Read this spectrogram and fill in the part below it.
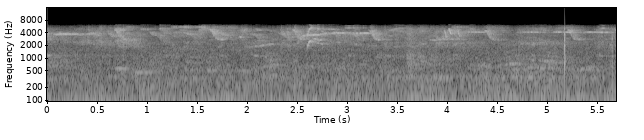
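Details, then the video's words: Dense run of high, rapid chirps and short whistled notes from red mosaic canary chicks, nearly unbroken throughout, with a brief click near the end. "FILHOTES DE CANÁRIO VERMELHO MOSAICO"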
